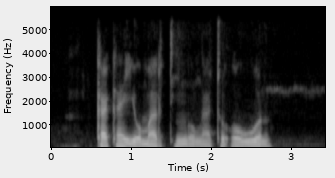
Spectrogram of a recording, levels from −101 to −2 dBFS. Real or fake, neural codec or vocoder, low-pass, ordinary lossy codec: fake; codec, 16 kHz, 8 kbps, FunCodec, trained on Chinese and English, 25 frames a second; 5.4 kHz; none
